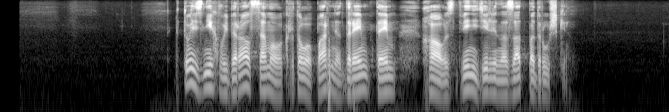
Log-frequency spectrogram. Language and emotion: Russian, neutral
